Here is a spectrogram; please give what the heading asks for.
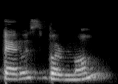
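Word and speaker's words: Pterospermum: इसका botanical name टेस्पर्मम एसिलिफोरियम इस यहां पर ट्री साइलेंट है। आप देख रहे होंगे तो टेरोस्पर्मम एसिलिफोरियम इसका बॉटनिकल नेम है।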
